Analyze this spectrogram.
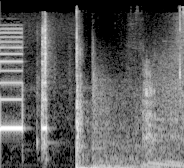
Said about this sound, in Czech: vypni si ten budík a panej k televizi na ten hokej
